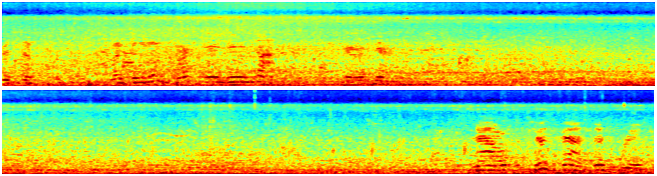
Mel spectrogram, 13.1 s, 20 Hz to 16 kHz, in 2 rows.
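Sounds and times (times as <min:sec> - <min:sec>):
hiss of water and air: 0:00.0 - 0:07.8
boat motor hum: 0:00.0 - 0:13.0.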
